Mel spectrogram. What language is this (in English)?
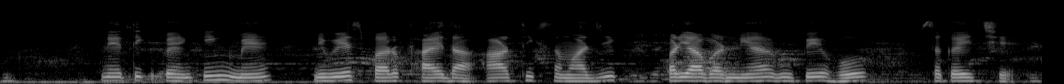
Magahi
